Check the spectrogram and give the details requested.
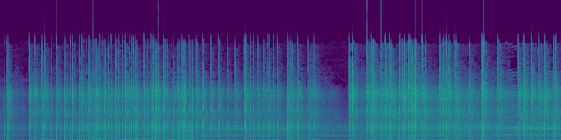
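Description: Fireworks finale: a rapid barrage of aerial shells bursting, many overlapping bangs and crackles with hardly a gap, and a brief lull about seven seconds in. A steady whistle-like tone joins near the end.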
